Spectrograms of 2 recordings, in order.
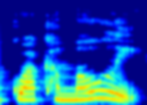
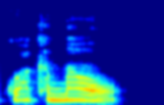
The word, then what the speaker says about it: guacamole: wow, this uh this guacamole has got a kick. I'm gonna run to the little girl's room. You guys go ahead. I might be a while. – 我们来看啊，这 Gabrielle 说：“ 嗯，this guacamole has got a kick。” 那这个 guacamole 呢，就是牛油果酱。大家注意，这个 guacamole 它是西班牙语，所以呢，我们在念的时候不要念作了 guacamole。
